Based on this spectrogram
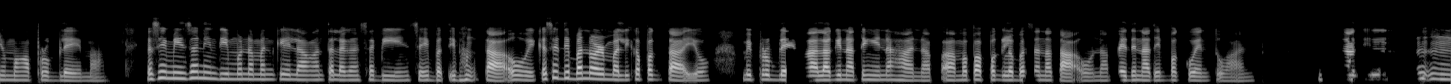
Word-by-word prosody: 'yung 210 -1 -5
mga 200 -1 -2
problema. 180 -4 -4 0.4
Kasi 295 +5 +1
minsan 280 +1 +2
hindi 250 -2 -1
mo 245 - -3
naman 235 -1 -2
kailangan 220 -2 -2
talagang 210 -1 -1
sabihin 200 -1 -4
sa 200 0 -5
iba't 200 -1 -3
ibang 205 +1 -5
tao, 200 +2 +4
eh. 195 - -3
Kasi 260 +8 0
'di 290 - +1
ba, 265 - +8
normally 230 -5 +4
kapag 230 -2 -1
tayo 200 0 +2 0.3
may 225 - 0
problema, 215 -2 +2
lagi 205 +1 +5
nating 215 0 +1
hinahanap, 190 -4 -2
ah, 200 -1 +2
mapapaglabasan 205 -1 0
na 200 - -4
tao 175 +1 0
na 185 0 -10
puwede 205 0 0
nating 195 -1 -1
pagkuwentuhan. 180 -3 -6 0.8
Dahil 220 - -1 0.5
mm, 240 -2 -4
210 Hz, 155 wpm, -23 LUFS, 195-225 Hz, 0.8 s, ba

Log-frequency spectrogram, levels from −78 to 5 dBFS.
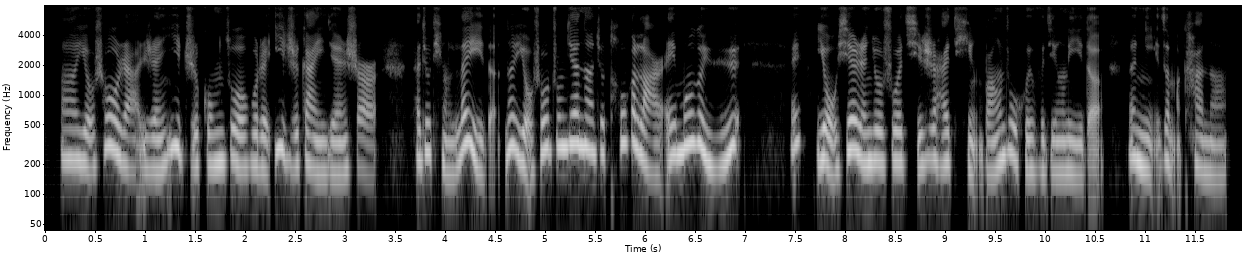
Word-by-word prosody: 呃， 225 -1 -1
有 200 -4 0
时 250 +10 -6
候 290 -4 +4
啊， 195 -4 -4
人 180 +6 -2
一 300 - +5
直 215 - -5
工 205 +1 0
作 205 -3 -1
或 200 0 -2
者 185 - 0
一 285 +1 +2
直 200 -3 -4
干 200 -4 -2
一 170 - -2
件 165 0 -2
事 185 +1 -6
儿， 160 -3 -5 0.3
他 225 - -3
就 265 - +1
挺 195 -8 -5
累 275 - +3
的。 - - -9
那 290 +4 +2
有 250 - +2
时 - - -5
候 280 - +3
中 300 +2 +3
间 320 0 +6
呢， 295 -2 +5
就 260 0 -3
偷 330 +5 -2
个 330 - 0
懒 250 -8 +2
儿， 165 -2 -6
诶， 245 - 0
摸 295 +6 +6
个 320 -3 +5
鱼， 230 +7 +2 0.5
诶， 320 +4 -2
有 215 -8 +3
些 275 +8 +4
人 215 -4 +4
就 215 - +2
说 215 +1 -1
其 200 -2 -5
实 225 +2 -1
还 205 -1 -2
挺 180 -5 -6
帮 175 +6 0
助 250 -1 0
恢 180 -4 -3
复 175 0 -7
精 170 0 -3
力 165 -2 -1
的， - - -4 0.2
那 235 -3 0
你 190 -7 +1
怎 220 - -3
么 - - -8
看 185 -4 -5
呢？ 155 -1 -7
210 Hz, 315 characters per minute, -22 LUFS, 185-265 Hz, 0.5 s, 间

